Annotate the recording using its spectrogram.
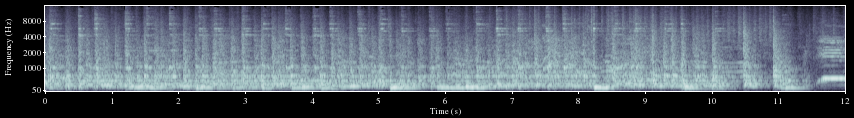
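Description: Candomblé ceremonial music: hand drums and a struck metal bell keep a fast, dense rhythm, with voices singing over it. The drumming breaks off briefly near the end.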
